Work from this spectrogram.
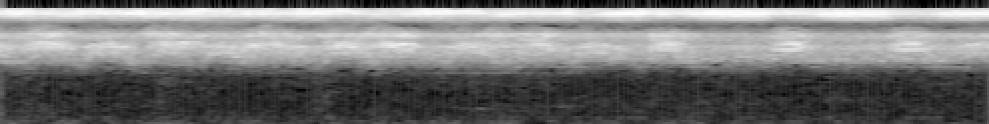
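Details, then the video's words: Steady high-pitched cicada buzz at midsummer dawn, a seamless sizzling drone with slight wavering swells and nothing else clearly heard. "새벽매미소리를 들어보자"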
